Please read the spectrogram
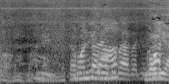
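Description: People talking: only speech is heard, with no other sound standing out.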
